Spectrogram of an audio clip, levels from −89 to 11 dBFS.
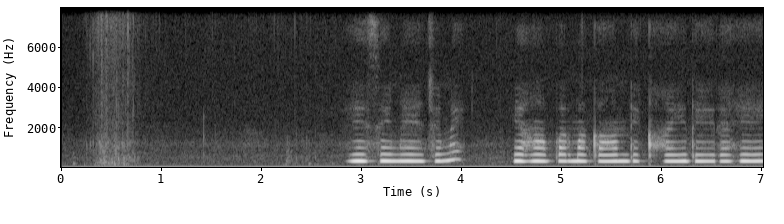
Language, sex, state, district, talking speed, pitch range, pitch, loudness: Hindi, female, Rajasthan, Jaipur, 85 wpm, 320-330 Hz, 325 Hz, -12 LUFS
